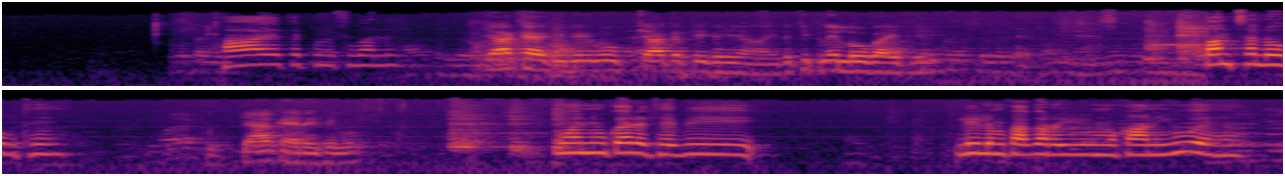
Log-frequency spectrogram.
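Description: A middle-aged woman speaks close by, in a distressed, wavering voice.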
